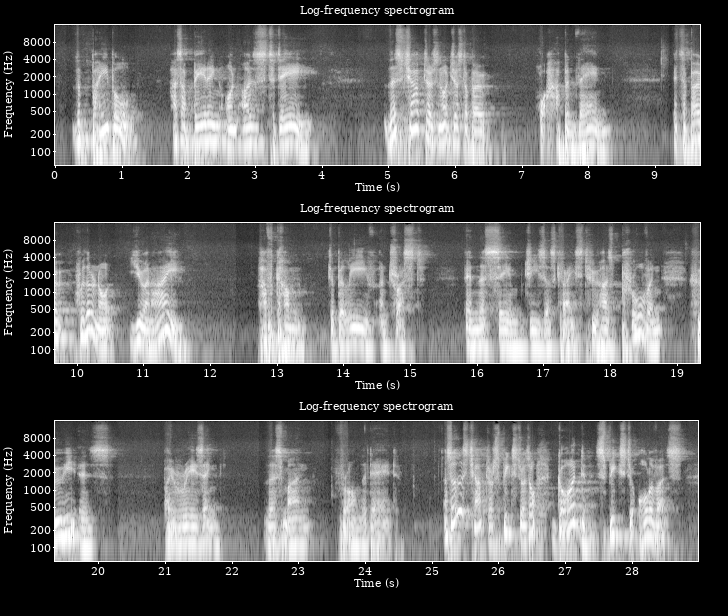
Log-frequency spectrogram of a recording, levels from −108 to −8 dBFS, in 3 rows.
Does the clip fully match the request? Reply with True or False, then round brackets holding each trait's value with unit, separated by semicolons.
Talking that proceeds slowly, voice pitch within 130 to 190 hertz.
False (130 wpm; 115 Hz)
